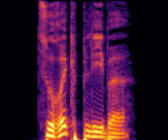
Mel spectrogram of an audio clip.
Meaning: first/third-person singular dependent subjunctive II of zurückbleiben
- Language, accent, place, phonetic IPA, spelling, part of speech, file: German, Germany, Berlin, [t͡suˈʁʏkˌbliːbə], zurückbliebe, verb, De-zurückbliebe.ogg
